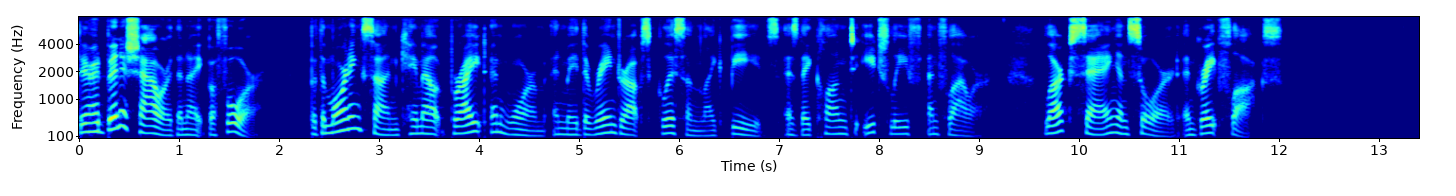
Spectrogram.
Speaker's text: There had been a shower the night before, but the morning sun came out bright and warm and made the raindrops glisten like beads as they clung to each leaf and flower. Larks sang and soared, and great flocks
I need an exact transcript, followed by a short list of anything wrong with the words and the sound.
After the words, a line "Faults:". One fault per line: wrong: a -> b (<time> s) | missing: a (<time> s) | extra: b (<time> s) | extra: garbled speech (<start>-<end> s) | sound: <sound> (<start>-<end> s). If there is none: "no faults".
There had been a shower the night before, but the morning sun came out bright and warm and made the raindrops glisten like beads as they clung to each leaf and flower. Larks sang and soared, and great flocks
Faults:
no faults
